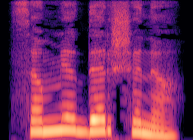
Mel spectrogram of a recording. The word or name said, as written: ಸಮ್ಯಗ್ದರ್ಶನ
